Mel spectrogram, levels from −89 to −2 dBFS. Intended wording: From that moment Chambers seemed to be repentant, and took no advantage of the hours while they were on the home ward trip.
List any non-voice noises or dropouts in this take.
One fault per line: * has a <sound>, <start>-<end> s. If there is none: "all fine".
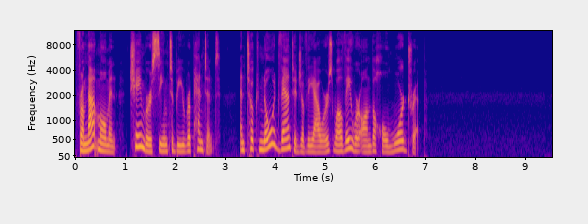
all fine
